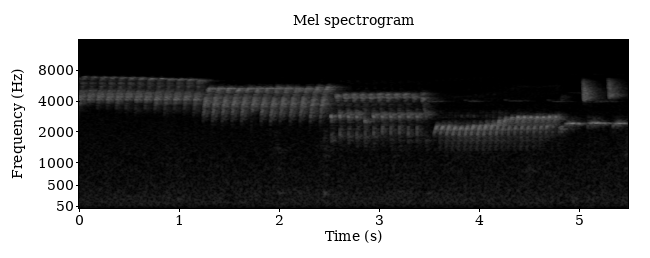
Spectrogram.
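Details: A yellow Spanish timbrado canary, recorded in 2011, delivers rapid rolling trills that step downward in pitch across several phrases, ending in a lower buzzy trill and short high bell-like notes.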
